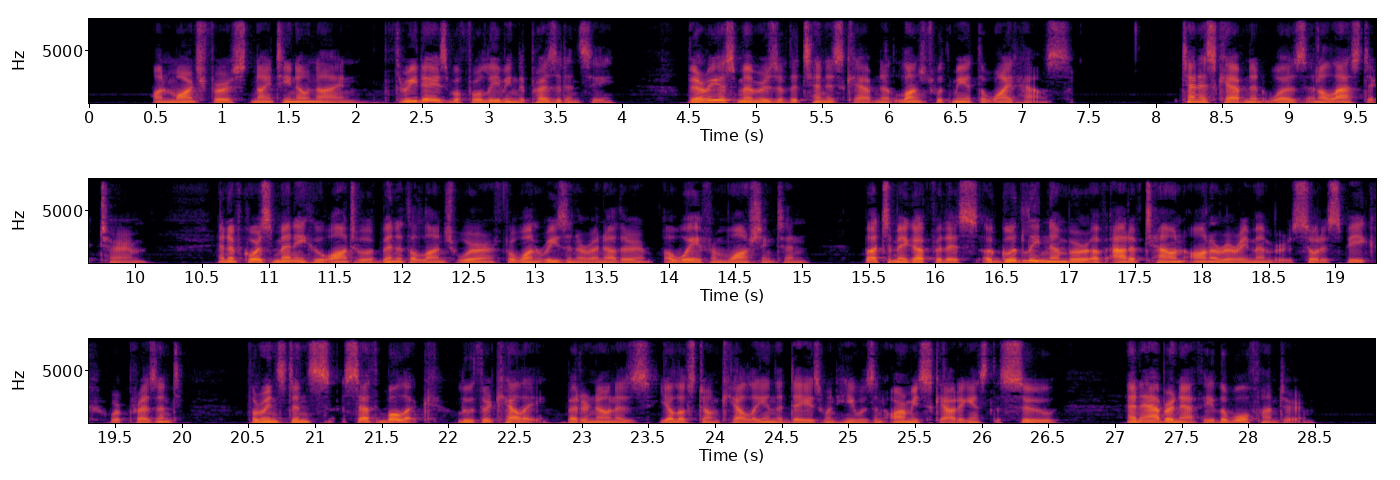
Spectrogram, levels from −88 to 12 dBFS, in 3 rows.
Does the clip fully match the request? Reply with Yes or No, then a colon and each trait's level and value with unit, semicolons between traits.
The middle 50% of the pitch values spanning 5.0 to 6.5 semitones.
Yes: average, 5.3 semitones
